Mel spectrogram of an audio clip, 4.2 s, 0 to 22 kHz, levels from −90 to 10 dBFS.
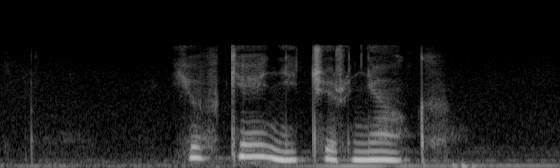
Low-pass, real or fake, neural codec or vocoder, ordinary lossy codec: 7.2 kHz; real; none; none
